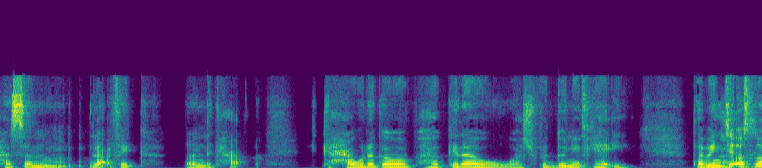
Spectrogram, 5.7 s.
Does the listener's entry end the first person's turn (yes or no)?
no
